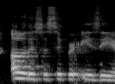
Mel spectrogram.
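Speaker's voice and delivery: normal talking voice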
